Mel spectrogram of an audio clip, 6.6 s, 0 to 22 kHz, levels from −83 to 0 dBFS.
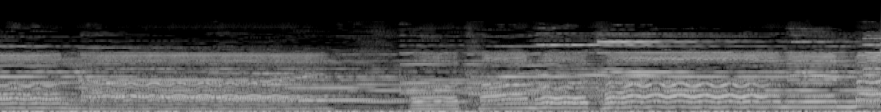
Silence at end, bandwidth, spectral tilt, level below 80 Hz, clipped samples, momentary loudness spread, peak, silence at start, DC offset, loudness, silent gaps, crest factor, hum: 0 s; 10 kHz; -4.5 dB/octave; -38 dBFS; under 0.1%; 7 LU; -10 dBFS; 0 s; under 0.1%; -25 LUFS; none; 16 dB; none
